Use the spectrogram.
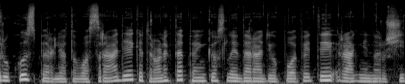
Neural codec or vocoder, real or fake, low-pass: vocoder, 44.1 kHz, 128 mel bands every 512 samples, BigVGAN v2; fake; 19.8 kHz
